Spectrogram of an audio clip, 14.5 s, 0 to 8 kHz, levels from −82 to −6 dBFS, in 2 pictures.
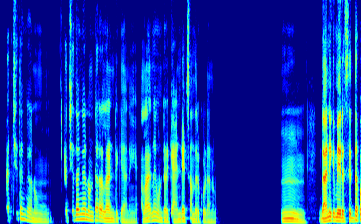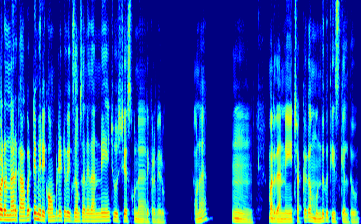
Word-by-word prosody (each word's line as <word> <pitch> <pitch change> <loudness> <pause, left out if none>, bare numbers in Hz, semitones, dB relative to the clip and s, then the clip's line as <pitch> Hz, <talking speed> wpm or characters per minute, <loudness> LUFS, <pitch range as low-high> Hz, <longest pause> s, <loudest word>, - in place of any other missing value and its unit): ఖచ్చితంగాను. 150 - -6 0.5
ఖచ్చితంగానుంటారు 165 -5 -1
అలాంటి 105 -1 0
గాని, 80 -2 -9 0.2
అలానే 120 +8 0
ఉంటారు 110 -2 -4
కాంన్డిడేట్స్ 100 +5 -1
అందరూ 95 +1 -4
కూడాను. 80 -2 -9 1.3
హ్మ్. 105 -3 -1 0.4
దానికి 135 +6 +8
మీరు 125 -2 +9
సిద్ధపడున్నారు 165 +5 +5
కాబట్టే 170 +6 +3
మీరు 170 -3 +4
ఈ - - -17
కాంపిటీటివ్ 145 +2 0
ఎగ్జామ్స్ 135 +1 -3
అనే 130 0 -2
దాన్ని 130 +2 -1
చూజ్ 130 -3 -3
చేసుకున్నారిక్కడ 100 -4 -3
మీరు. 80 -1 -7 0.6
అవునా? 105 +5 -3 0.6
హ్మ్. 100 -5 -2 0.4
మరి 110 -1 +4
దాన్ని 95 -1 +2
చక్కగా 125 +5 -2
ముందుకు 125 +7 -3
తీసుకెళ్తూ 90 -4 -4
110 Hz, 125 wpm, -25 LUFS, 100-140 Hz, 1.3 s, మీరు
